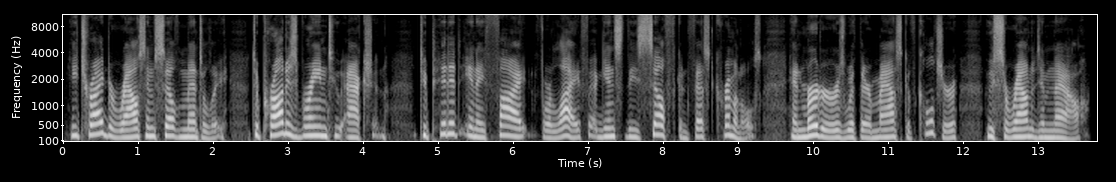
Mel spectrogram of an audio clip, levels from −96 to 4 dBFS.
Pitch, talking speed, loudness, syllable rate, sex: 200 Hz, 155 wpm, -19 LUFS, 4.5 syllables/s, male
